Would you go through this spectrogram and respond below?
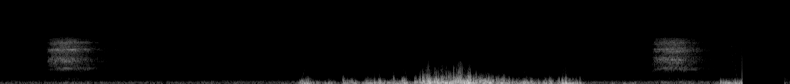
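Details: Barking muntjac in Norfolk woodland at dusk in late winter, two abrupt rasping barks about six seconds apart, with a louder burst of low brook rushing between them.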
